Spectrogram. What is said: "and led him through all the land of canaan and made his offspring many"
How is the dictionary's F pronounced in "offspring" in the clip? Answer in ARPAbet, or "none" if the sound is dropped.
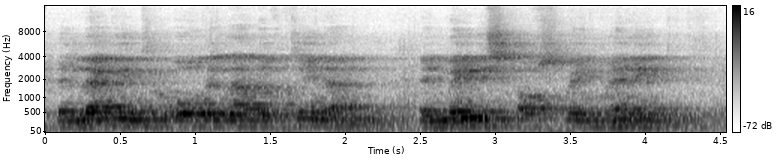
P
